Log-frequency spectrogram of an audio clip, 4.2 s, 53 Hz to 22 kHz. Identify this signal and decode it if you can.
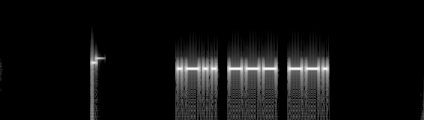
Morse code, heard as a keyed tone, about 28 wpm, 700 Hz. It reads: LOG
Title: Sentences from Top 1400 Words - New Word Drill - 28wpm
